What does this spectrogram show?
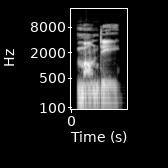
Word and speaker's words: MOND: Mandi pronounced like Mondays, was first proposed in 1983 by Israeli physicist Mordeai Mgrim.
